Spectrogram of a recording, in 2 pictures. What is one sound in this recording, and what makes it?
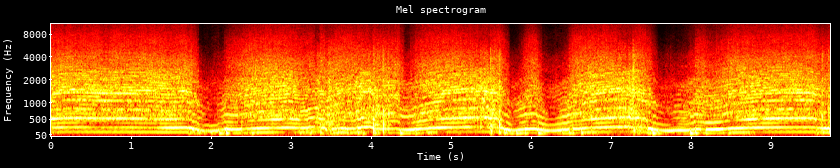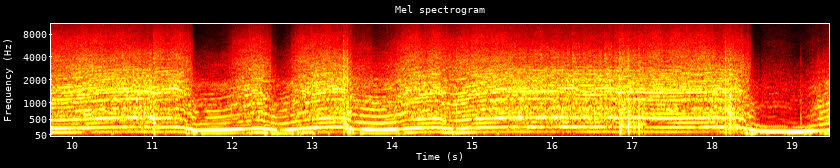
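A car engine roars loudly, its pitch rising and dipping as the revs change.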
